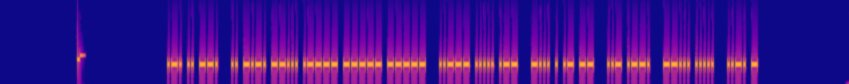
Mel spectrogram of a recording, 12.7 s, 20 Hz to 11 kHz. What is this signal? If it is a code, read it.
Morse code, heard as a keyed tone, about 37 wpm, 700 Hz. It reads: RIG IC7100 25W BEAM UP 75 FT
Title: Practice QSO - Exchange 2 - Info - 40wpm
